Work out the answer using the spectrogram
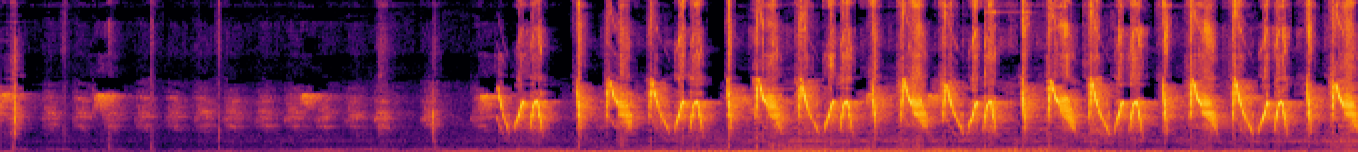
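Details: Plain prinia of the rice fields: after two seconds of quiet low rumble, a fast run of sharp, high, down-and-up slurred chirps starts and repeats steadily to the end over a low background hum.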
